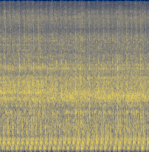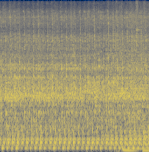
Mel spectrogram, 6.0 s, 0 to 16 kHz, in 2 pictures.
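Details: R180 single-cylinder diesel at idle after the old crankshaft was replaced; the oil pressure indicator now reads normally, unlike before. Steady, even thumping with no knocking or clatter beyond the normal chug, a healthy idle.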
